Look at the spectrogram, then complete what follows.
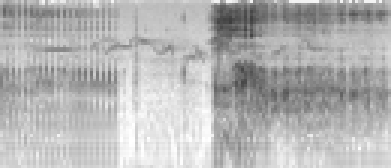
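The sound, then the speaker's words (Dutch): Loud, rough snoring from someone lying in bed, in two long rasping breaths separated by a short pause, the second one harsher and louder, with no voices. “Het gesnurk wordt steeds luider.”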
